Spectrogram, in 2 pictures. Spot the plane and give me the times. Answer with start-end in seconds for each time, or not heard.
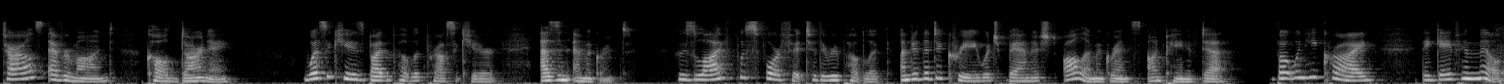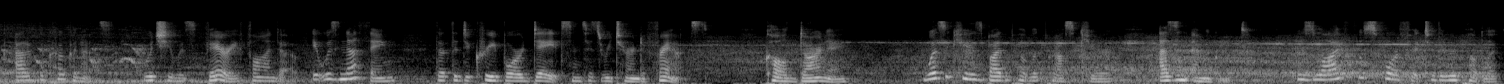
14.8-29.9.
